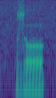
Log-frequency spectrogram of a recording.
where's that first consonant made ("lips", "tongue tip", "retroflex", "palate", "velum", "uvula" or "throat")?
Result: tongue tip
